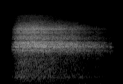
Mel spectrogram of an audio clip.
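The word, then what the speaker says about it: xu: the six sounds are X U pronounced like shh with a deep sigh which is associated with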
